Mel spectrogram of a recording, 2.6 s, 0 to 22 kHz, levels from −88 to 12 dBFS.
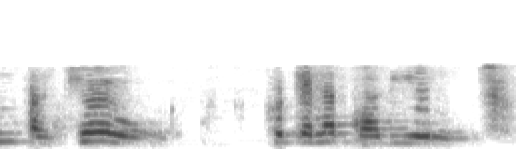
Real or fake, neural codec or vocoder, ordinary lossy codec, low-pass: fake; codec, 44.1 kHz, 2.6 kbps, SNAC; MP3, 24 kbps; 3.6 kHz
